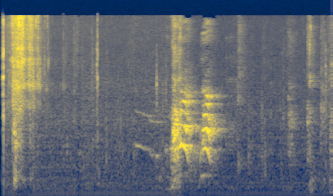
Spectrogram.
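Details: Misty, a Maltese pet dog from a Maltese and Yorkshire terrier kennel, indoors in a small room: two short, sharp yapping barks, one early and one near the middle, with brief whiny tones between them.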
